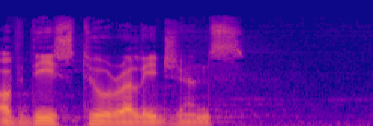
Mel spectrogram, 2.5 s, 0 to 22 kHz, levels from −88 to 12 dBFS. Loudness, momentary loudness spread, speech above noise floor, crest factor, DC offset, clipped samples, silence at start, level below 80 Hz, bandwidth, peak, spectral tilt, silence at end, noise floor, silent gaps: -24 LUFS; 11 LU; 34 dB; 18 dB; under 0.1%; under 0.1%; 0 s; -38 dBFS; 13 kHz; -8 dBFS; -5.5 dB/octave; 0.85 s; -57 dBFS; none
